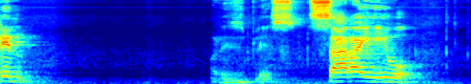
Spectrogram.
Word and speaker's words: Sarajevo: Sarajevo. The J is silent.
